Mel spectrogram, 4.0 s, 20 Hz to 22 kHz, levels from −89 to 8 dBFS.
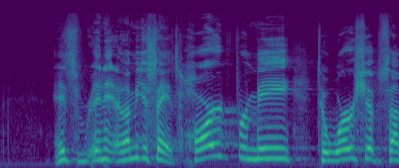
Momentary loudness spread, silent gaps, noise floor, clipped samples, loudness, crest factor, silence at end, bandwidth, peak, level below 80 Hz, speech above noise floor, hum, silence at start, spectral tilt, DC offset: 7 LU; none; -67 dBFS; under 0.1%; -28 LUFS; 16 dB; 0 s; 16 kHz; -12 dBFS; -76 dBFS; 39 dB; none; 0.55 s; -3.5 dB/octave; under 0.1%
